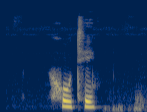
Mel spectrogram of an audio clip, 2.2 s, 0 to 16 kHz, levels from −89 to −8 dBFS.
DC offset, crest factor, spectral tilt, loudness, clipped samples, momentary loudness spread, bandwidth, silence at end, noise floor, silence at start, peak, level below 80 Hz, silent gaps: under 0.1%; 18 dB; -7.5 dB/octave; -26 LUFS; under 0.1%; 16 LU; 9.4 kHz; 0.15 s; -71 dBFS; 0.75 s; -10 dBFS; -64 dBFS; none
